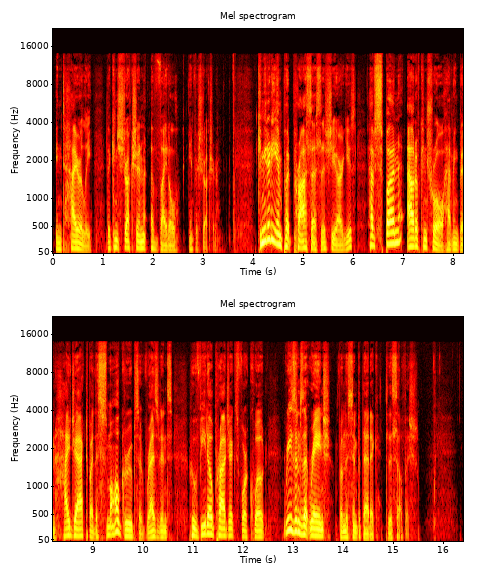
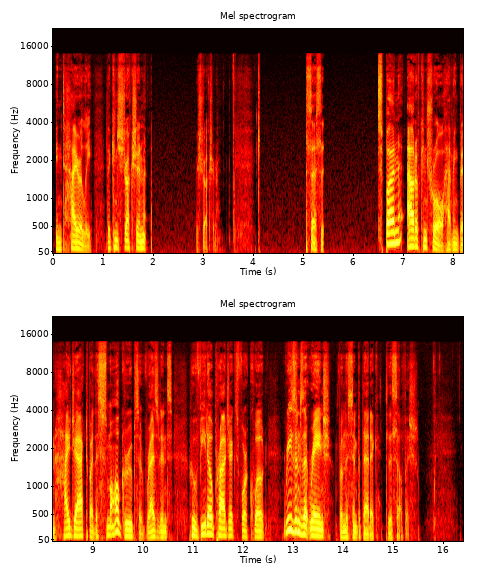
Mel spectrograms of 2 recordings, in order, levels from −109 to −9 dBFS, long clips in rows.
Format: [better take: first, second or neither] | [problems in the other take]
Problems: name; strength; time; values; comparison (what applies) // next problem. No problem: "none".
first | audio cutting out; at 2 s for 1 s, at 4 s for 1 s and at 5.5 s for 1 s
